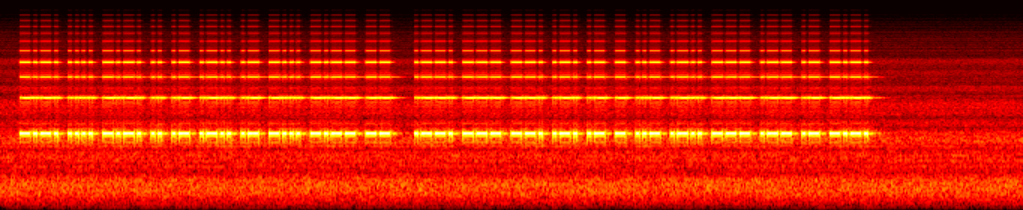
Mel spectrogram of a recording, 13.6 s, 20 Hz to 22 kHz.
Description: Morse code, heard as electronic beeps, machine-sent, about 26 wpm, 1650 Hz, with room echo. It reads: CHCIALABYM POGRATULOWAC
